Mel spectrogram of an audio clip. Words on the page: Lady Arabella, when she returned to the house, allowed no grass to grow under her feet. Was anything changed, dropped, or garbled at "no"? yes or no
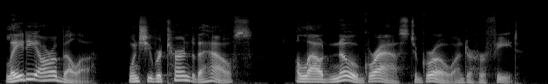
no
